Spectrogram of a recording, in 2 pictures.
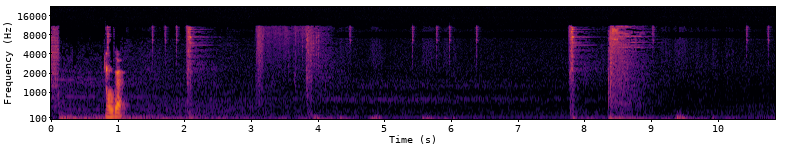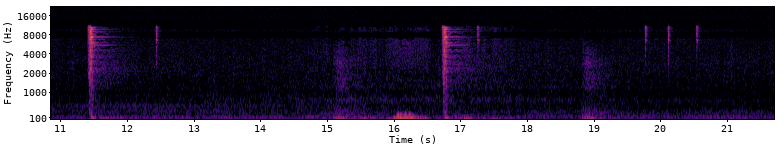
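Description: Short game menu clicks and chimes sound as options change.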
